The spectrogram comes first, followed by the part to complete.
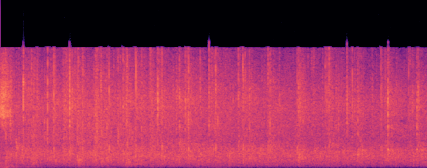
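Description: Congregation applauding: many people clapping steadily.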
